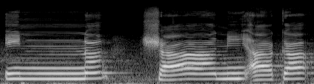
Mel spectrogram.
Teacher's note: ان نون مشدد پر غنہ کیا،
